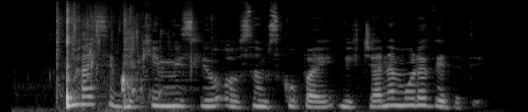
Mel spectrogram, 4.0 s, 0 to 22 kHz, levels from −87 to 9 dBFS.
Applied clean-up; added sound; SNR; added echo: classical method log-MMSE.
